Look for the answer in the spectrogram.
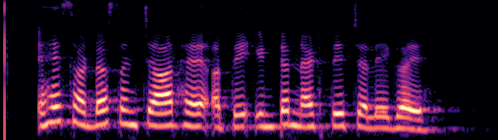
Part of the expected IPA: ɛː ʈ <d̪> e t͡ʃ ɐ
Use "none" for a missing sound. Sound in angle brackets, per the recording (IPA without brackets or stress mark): t̪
